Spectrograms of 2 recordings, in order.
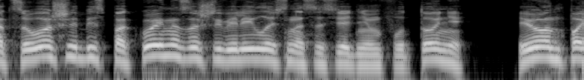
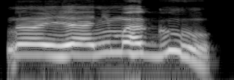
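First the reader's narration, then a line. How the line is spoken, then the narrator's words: Whining, brother. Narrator (Russian): захныкал брат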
